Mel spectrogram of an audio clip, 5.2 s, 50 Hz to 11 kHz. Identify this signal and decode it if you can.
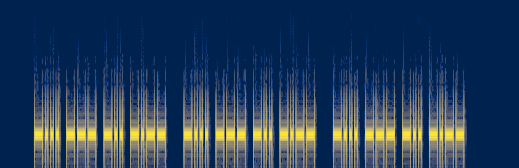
Morse code, heard as a keyed tone, about 44 wpm, 700 Hz. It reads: BODY BODY BODY
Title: Top 500 Words Repeated 45wpm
